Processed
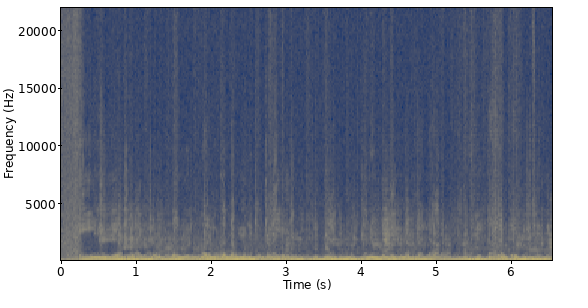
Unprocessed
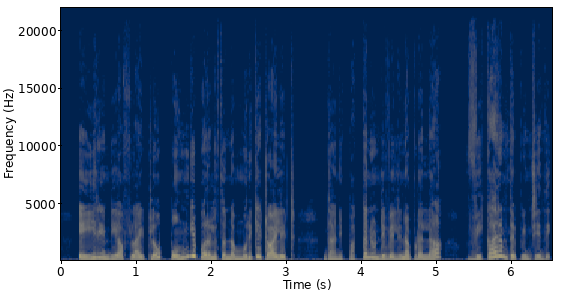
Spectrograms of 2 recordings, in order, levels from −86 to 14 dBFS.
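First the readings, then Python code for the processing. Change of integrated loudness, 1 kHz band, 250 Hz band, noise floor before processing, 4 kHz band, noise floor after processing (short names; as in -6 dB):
+11.0 dB, -1.5 dB, +15.0 dB, -63 dBFS, +12.5 dB, -22 dBFS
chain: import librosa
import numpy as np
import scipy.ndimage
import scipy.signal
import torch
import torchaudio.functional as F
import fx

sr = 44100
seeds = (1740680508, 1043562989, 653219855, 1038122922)

p1 = fx.tracing_dist(x, sr, depth_ms=0.36)
p2 = fx.curve_eq(p1, sr, hz=(490.0, 960.0, 3100.0), db=(0, -16, 11))
p3 = fx.echo_pitch(p2, sr, ms=145, semitones=-7, count=3, db_per_echo=-6.0)
p4 = fx.over_compress(p3, sr, threshold_db=-27.0, ratio=-0.5)
p5 = fx.notch_comb(p4, sr, f0_hz=430.0)
p6 = p5 + fx.echo_alternate(p5, sr, ms=158, hz=2000.0, feedback_pct=67, wet_db=-8.5, dry=0)
p7 = fx.dmg_noise_colour(p6, sr, seeds[0], colour='white', level_db=-44.0)
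p8 = fx.bass_treble(p7, sr, bass_db=13, treble_db=-8)
p9 = fx.pre_swell(p8, sr, db_per_s=21.0)
y = p9 * 10.0 ** (4.0 / 20.0)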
